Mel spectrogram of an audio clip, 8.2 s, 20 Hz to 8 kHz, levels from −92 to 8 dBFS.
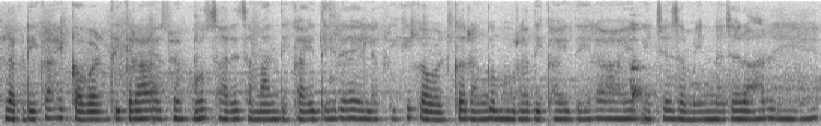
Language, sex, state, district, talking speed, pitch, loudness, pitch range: Hindi, female, Chhattisgarh, Kabirdham, 225 wpm, 195 Hz, -18 LUFS, 190-200 Hz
